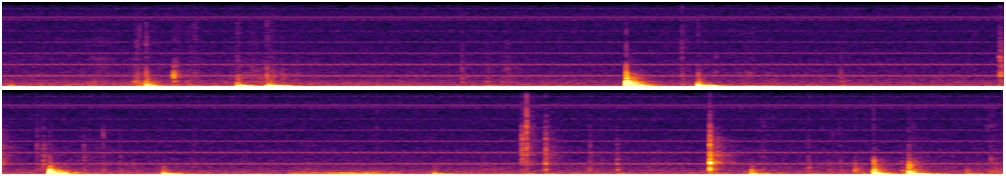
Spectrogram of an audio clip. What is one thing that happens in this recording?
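A cable plug clicks into a socket.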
